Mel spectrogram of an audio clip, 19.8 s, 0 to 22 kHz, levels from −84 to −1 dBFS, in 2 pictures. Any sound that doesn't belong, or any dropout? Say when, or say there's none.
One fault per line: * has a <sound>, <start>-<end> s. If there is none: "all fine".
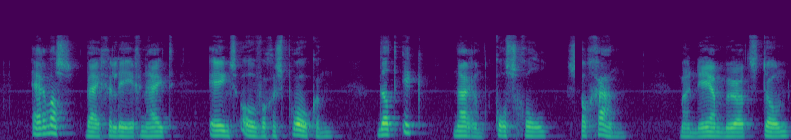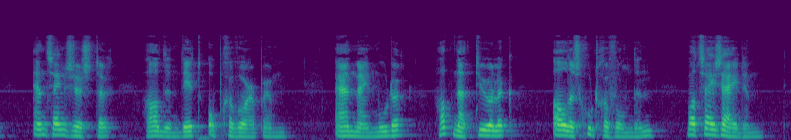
* has a dropout, 7.2-7.3 s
